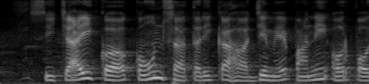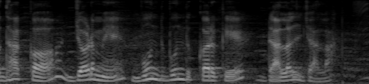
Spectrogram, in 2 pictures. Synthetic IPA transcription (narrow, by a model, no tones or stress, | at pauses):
sit͡ʃaːikakɔʊnsat̪əɾiːkaɦad͡ʒemepaːniʔɔːɾpɔːd̪ʱakad͡ʒəɽmebʊ̃nd̪ʱbʊ̃nd̪ʱkəɾkḛɖa̰ləld͡ʒa̰ːla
